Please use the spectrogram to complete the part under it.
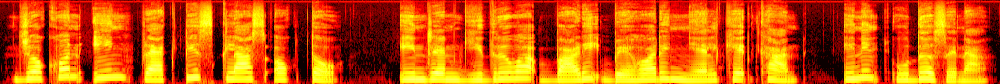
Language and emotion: Santali, sad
